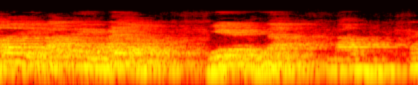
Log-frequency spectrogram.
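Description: A man's voice chanting a prayer in a steady, sung recitation, in long held phrases with a brief break about three seconds in.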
